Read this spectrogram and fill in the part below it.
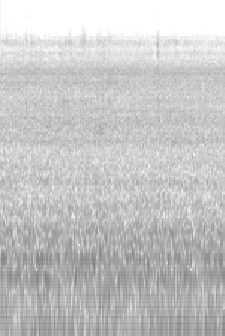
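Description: An air purifier runs steadily in a resin crafting room, giving a constant broadband whooshing hum with a low rumble, unbroken and fairly quiet throughout.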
